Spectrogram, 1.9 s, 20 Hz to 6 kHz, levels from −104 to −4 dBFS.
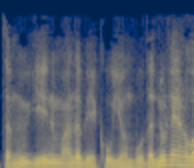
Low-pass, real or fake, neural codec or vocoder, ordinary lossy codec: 5.4 kHz; fake; codec, 16 kHz in and 24 kHz out, 0.4 kbps, LongCat-Audio-Codec, four codebook decoder; MP3, 32 kbps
